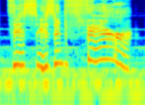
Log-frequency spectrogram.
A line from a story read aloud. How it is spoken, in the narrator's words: she screams at the top of her lungs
